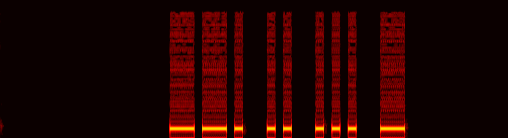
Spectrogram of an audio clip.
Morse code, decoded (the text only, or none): GIST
